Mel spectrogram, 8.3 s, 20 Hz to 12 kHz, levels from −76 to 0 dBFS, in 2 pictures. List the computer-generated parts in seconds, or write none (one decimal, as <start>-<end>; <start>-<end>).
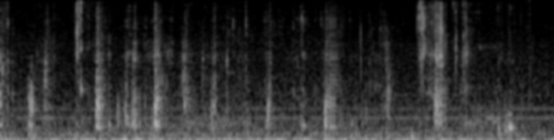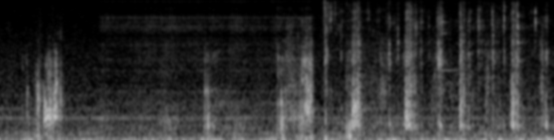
4.9-6.5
